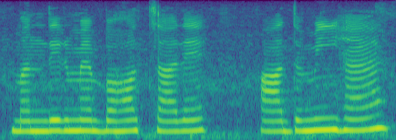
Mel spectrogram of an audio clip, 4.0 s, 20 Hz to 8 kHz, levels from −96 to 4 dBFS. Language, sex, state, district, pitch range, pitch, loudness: Hindi, female, Jharkhand, Deoghar, 220-235 Hz, 225 Hz, -12 LUFS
